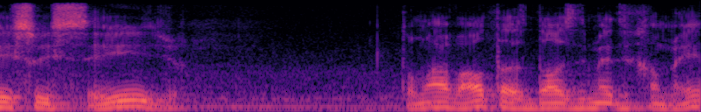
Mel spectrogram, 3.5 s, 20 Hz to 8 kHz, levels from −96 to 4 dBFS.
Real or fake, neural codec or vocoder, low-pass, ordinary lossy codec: real; none; 7.2 kHz; none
